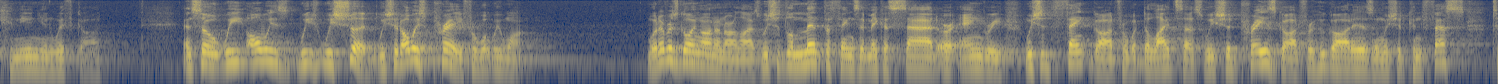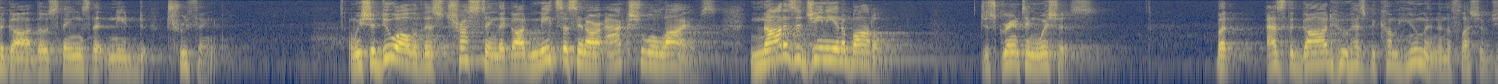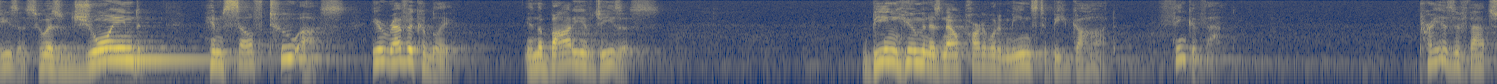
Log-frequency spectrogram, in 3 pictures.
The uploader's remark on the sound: at The Table Worship gathering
